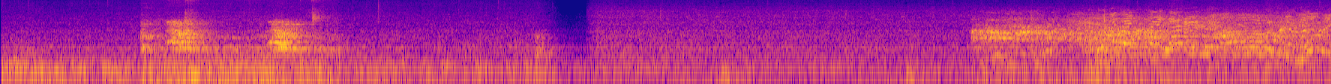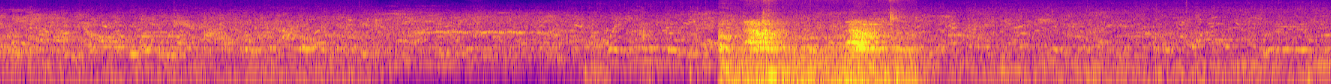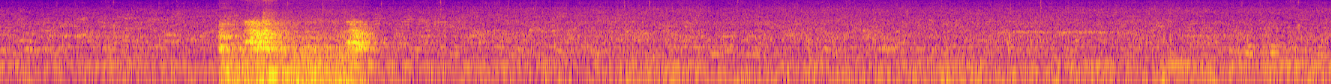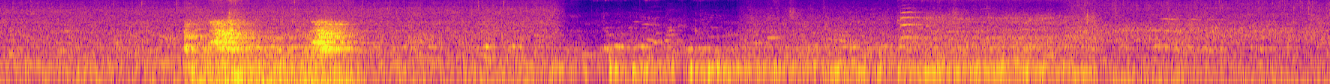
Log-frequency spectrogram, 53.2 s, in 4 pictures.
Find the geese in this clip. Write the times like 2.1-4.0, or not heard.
9.7-11.7, 48.9-50.9.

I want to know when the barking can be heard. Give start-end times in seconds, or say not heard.
1.4-3.4, 20.4-22.5, 28.8-30.4, 41.8-43.5.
